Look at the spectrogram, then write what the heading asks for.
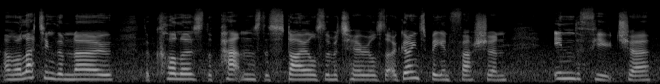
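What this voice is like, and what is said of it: Liverpool English accent. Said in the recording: “you certainly have an accent ... I'm originally from Liverpool”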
